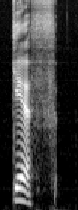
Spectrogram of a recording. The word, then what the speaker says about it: GIF: The correct way to say that is GIF.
